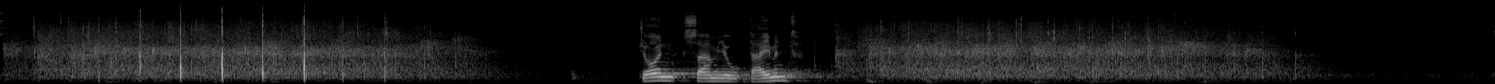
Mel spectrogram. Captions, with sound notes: (AUDIENCE APPLAUDING) John Samuel Diamond. (AUDIENCE APPLAUDING)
